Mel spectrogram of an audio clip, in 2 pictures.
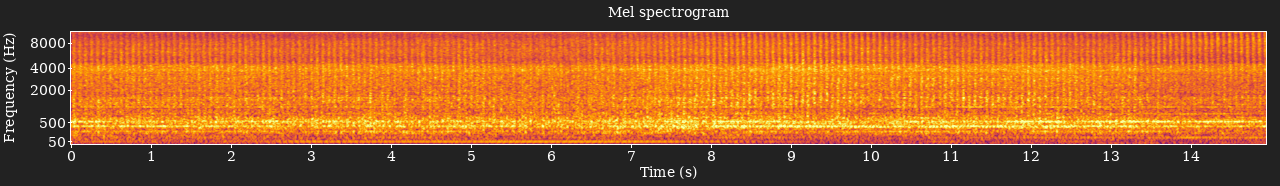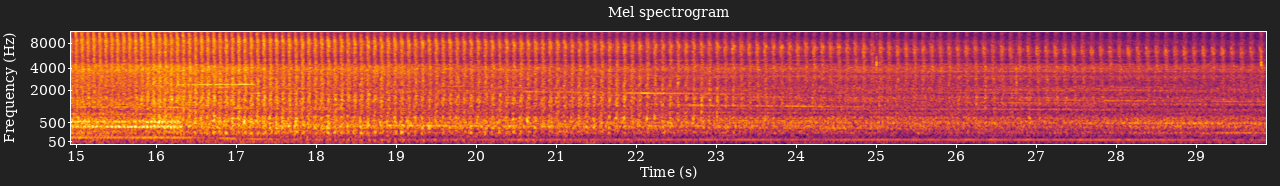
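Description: Small helicopter's engine and rotor running, heard from inside the cabin as a steady drone. About halfway through, the pitch steps down and the sound then fades steadily as power is taken off after touching down on the snow.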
